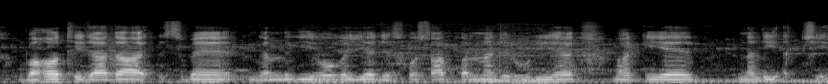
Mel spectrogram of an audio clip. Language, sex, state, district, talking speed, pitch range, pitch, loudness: Hindi, female, Rajasthan, Nagaur, 130 wpm, 105-115 Hz, 110 Hz, -19 LUFS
